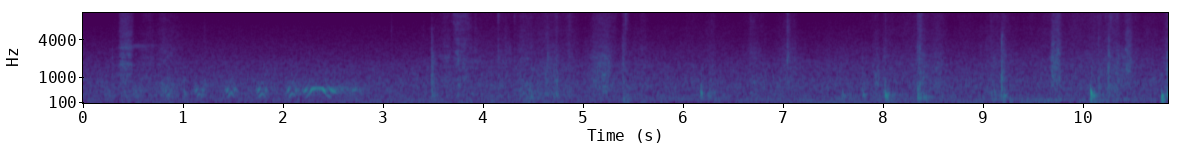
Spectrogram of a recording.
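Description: Owls hooting: a quick run of low, rising-and-falling calls in the first few seconds. After that come scattered soft knocks and rustles.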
